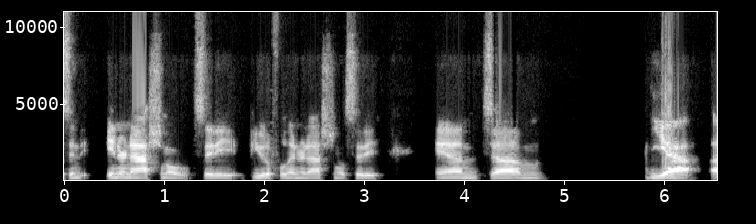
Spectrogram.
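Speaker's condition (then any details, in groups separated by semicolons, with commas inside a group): No condition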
